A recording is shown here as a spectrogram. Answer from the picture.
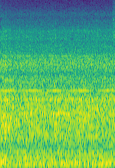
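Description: Near silence: faint room tone with a steady hiss.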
